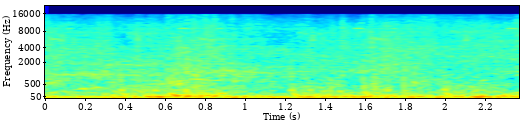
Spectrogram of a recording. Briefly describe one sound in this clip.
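Energy blasts explode with a sizzling burst.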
